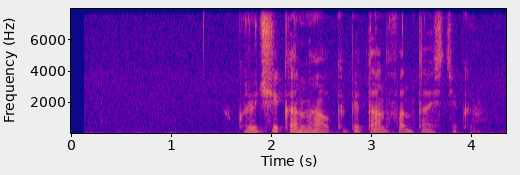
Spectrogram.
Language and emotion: Russian, neutral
